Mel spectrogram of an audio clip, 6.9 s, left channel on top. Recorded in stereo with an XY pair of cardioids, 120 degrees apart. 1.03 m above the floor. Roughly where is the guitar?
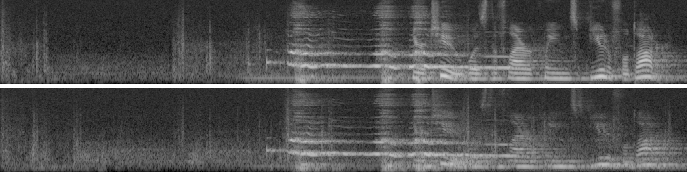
I don't hear a guitar.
